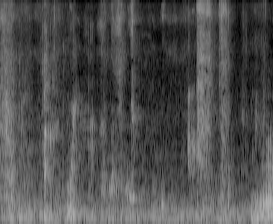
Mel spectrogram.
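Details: Several French Bulldogs playing together at night: low snorting, huffing breaths and short rough growls in quick irregular bursts, with scuffling noise throughout.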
